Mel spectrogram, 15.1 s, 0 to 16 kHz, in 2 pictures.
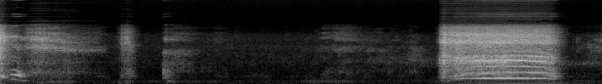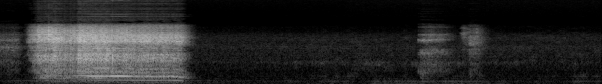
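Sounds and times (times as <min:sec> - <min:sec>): honking nose blows: 0:05.4 - 0:07.2, 0:07.9 - 0:10.0.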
